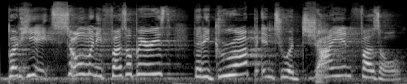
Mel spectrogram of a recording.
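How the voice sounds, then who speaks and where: A woman voicing a small, childlike, imaginative cartoon creature who talks in an animated, playful, dramatic way. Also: very high-pitched, fairly quick, a little hiss or hum, exaggerated voice. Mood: eager storytelling. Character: small limbless excitable imaginative kid creature, storyteller.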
